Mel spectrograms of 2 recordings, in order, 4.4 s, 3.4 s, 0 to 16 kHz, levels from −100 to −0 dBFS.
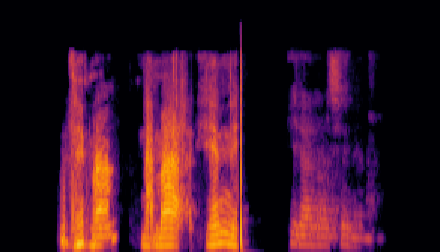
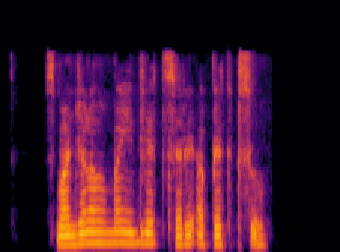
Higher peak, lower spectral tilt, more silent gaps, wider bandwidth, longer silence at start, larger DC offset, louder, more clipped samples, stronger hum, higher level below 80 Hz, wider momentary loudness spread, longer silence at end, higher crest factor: first, 0 dBFS vs -4 dBFS; about the same, -6.5 dB/octave vs -5.5 dB/octave; first, 2.64-2.87 s vs none; about the same, 7.6 kHz vs 7.6 kHz; first, 0.6 s vs 0.45 s; neither; about the same, -21 LUFS vs -23 LUFS; neither; neither; first, -54 dBFS vs -68 dBFS; first, 21 LU vs 11 LU; about the same, 0.85 s vs 0.75 s; about the same, 24 dB vs 20 dB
